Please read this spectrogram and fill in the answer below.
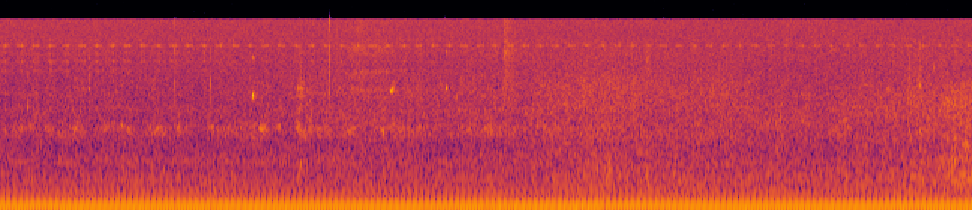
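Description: Steady low rumble of sea surf and wind at a rocky shoreline, with a few faint high ticks.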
